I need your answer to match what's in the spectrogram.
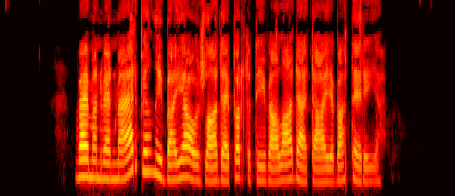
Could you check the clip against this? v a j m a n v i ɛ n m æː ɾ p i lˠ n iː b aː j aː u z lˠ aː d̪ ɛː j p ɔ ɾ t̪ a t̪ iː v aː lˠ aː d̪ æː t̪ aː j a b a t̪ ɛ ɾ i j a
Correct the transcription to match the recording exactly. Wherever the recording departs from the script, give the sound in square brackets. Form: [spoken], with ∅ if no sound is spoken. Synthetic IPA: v a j m a n v i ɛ n m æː ɾ p i lˠ n iː b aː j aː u z lˠ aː d̪ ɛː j p ɔ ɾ t̪ a t̪ iː v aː lˠ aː d̪ æː t̪ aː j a b a t̪ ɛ ɾ i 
